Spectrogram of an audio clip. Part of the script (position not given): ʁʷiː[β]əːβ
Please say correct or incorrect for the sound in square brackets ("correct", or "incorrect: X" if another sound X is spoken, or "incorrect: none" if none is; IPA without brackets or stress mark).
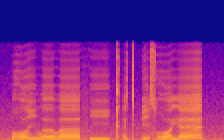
correct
